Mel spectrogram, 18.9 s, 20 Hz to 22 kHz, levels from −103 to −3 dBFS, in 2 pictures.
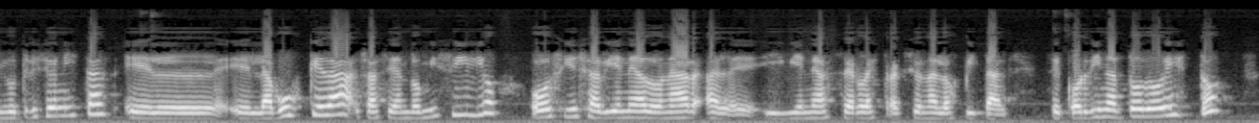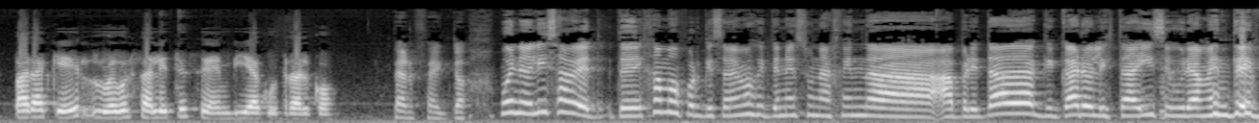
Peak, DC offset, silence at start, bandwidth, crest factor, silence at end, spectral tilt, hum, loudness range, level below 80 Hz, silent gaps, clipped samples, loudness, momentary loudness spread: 0 dBFS; under 0.1%; 0 s; 16 kHz; 16 dB; 0 s; -3.5 dB/octave; none; 4 LU; -46 dBFS; none; under 0.1%; -17 LUFS; 9 LU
